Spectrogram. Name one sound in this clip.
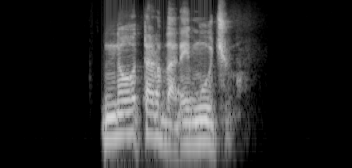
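A middle-aged man speaks clearly and calmly into a close microphone.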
